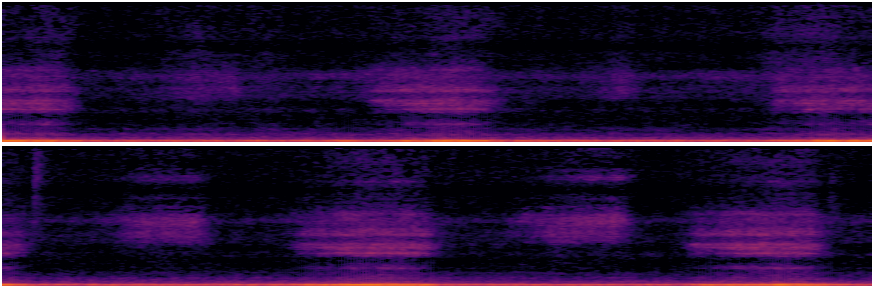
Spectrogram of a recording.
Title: Gently Snore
